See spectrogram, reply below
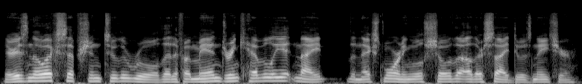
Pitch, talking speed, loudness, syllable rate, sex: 130 Hz, 270 wpm, -17 LUFS, 6.4 syllables/s, male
